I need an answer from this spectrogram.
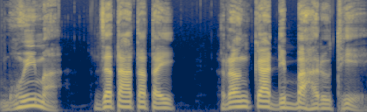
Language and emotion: Nepali, neutral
